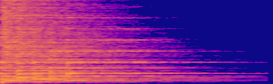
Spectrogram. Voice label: announcement; Golden Shanghai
